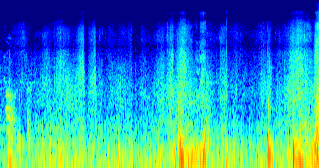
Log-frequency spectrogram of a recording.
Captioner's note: cloth rubbing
